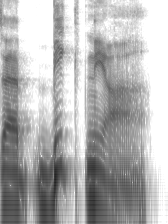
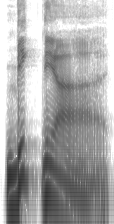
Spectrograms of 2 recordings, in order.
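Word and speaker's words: Bich Nga: It's B-I-C-H. – Okay. – N-G-A. The correct pronunciation is Biknia. Biknia. And that loosely translates into beautiful jade. But obviously, the way it's spelled, B-I-C-H space N-G-A, looks amusing in English to some people.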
